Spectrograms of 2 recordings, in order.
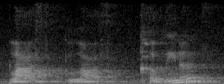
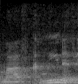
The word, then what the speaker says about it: Las Colinas: Should I go into the Las Colinas? I'm still pronouncing that wrong. Las Colinas area.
